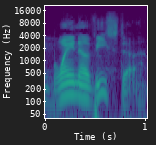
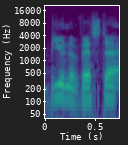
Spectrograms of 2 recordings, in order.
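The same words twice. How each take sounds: First: The name is pronounced as read from spelling. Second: The name is pronounced the way locals say it. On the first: This is how outsiders read the name. The speaker calls it wrong. "a lot of people would look at it and say" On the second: This is how the town itself says it. The speaker calls it right. "but it's it's"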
